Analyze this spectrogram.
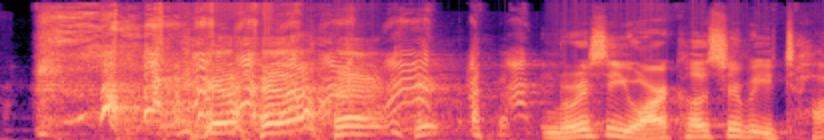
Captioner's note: laughs loudly; audience laughs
